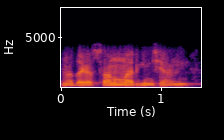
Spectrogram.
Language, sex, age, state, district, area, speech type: Kashmiri, male, 18-30, Jammu and Kashmir, Ganderbal, rural, conversation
